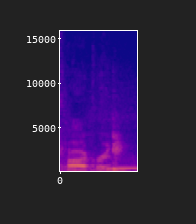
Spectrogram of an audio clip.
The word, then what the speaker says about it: Cochran: Mike Cochran, where Cochran is spelled C-O-C-H-R-A-N.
